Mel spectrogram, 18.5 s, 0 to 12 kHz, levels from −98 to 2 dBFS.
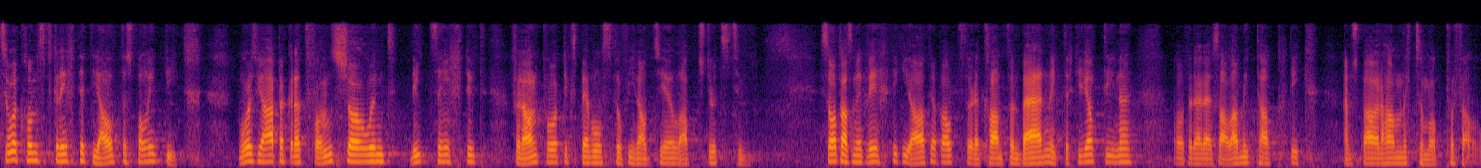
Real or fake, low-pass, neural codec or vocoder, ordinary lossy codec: fake; 7.2 kHz; codec, 16 kHz, 1.1 kbps, Voila-Tokenizer; Opus, 64 kbps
